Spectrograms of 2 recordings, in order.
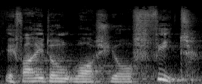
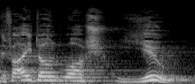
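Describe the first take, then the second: First: "feet" set apart at the end with a rise; stress on FEET. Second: "you" held back, then stressed with a fall; slow down and land firmly on "you"; weighty, drawn-out "you" to close the phrase. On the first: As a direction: lean on the last word, "feet". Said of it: "Notice that Jesus doesn't say". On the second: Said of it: "He said". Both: Shown as a demonstration.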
